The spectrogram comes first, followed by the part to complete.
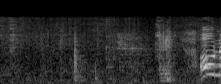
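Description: Food frying in a pan on a kitchen stove: a steady sizzle, with a brief louder sound near the end.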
